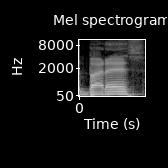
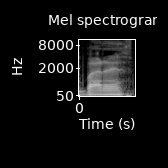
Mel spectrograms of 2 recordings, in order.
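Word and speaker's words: Barez: next fight was Daniel Barz versus Victor altamirano um I'm saying Barth because flipping Michael Bisping was yapping about how to pronounce it anyway um so yeah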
